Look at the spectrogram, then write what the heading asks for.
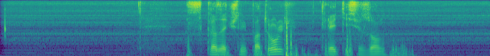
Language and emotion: Russian, neutral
